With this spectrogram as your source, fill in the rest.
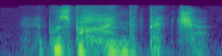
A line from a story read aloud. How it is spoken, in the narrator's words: breathed Julia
